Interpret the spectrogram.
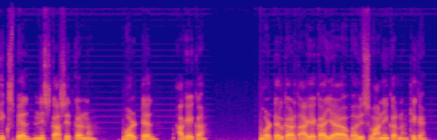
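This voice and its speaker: A man's voice: mid-range voice, moderate pace, darkish tone, no echo, dull audio. A man teaching as an exam coach, explaining English vocabulary in Hindi, asking his own questions, answering them, and spelling words out letter by letter.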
